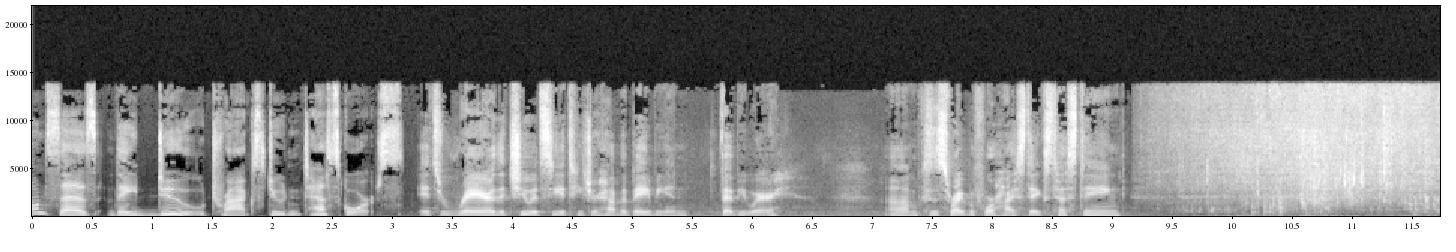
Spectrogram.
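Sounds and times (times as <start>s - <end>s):
speech: 0.0s - 6.4s, 7.1s - 9.4s
running water at a kitchen sink: 9.2s - 11.7s.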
